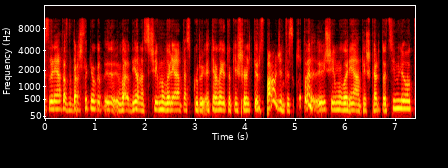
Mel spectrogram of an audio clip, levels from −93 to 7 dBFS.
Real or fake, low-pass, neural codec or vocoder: fake; 10.8 kHz; codec, 24 kHz, 1.5 kbps, HILCodec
